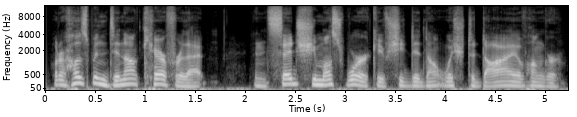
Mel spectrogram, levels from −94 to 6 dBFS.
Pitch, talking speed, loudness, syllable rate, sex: 135 Hz, 250 wpm, -18 LUFS, 5.2 syllables/s, male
